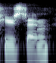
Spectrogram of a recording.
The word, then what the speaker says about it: Huston: So James Houston is spelled Huston, but pronounced Houston.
